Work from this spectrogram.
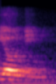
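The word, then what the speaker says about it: よん: so the yo it's always going to be yon okay for four people yeah Yon it's never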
